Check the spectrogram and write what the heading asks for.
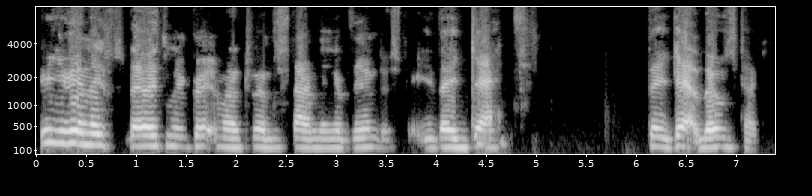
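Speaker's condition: Cerebral palsy

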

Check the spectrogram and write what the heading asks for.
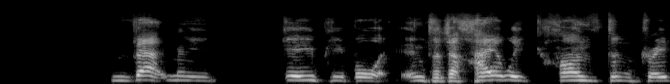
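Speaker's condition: Cerebral palsy

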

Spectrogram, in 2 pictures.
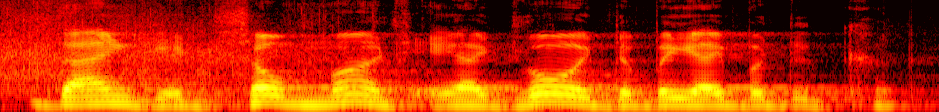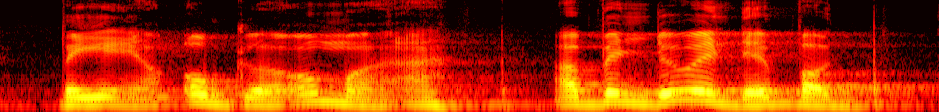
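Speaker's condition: Cerebral palsy; still talks funny

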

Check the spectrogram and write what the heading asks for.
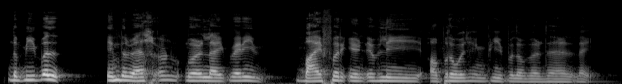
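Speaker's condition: Cleft palate; talks from nasal cavity

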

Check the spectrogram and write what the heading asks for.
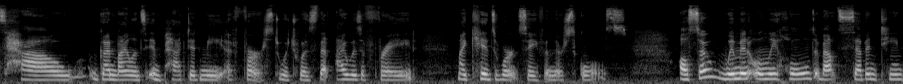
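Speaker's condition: No condition

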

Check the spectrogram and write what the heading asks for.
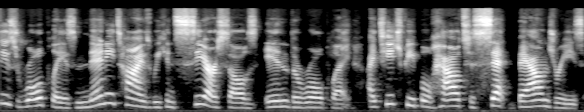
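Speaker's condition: No condition

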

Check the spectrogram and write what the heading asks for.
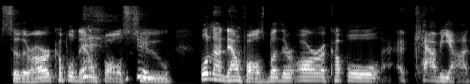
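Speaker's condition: No condition

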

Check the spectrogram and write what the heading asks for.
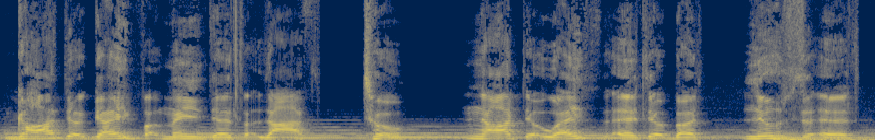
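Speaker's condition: Cerebral palsy; cerebral palsy from birth

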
